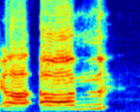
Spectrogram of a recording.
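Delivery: mocking uh, um sounds. Mocking another player for saying um: mocking someone's um. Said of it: "I'm mocking him for saying".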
